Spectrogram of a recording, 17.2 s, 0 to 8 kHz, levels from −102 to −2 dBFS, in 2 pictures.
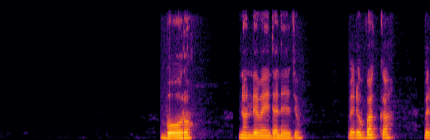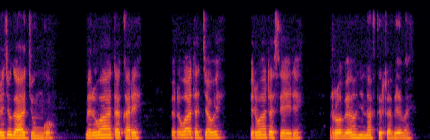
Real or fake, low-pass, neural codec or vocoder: real; 7.2 kHz; none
